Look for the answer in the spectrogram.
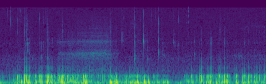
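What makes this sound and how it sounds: A hollow, silver metal mesh microphone grille is gripped and scratched with the fingertips and short nails of both hands. The result is a dense, muffled rumble of low scratching, punctuated by quick dry clicks and faint bright ticks, continuing steadily for about five seconds.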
